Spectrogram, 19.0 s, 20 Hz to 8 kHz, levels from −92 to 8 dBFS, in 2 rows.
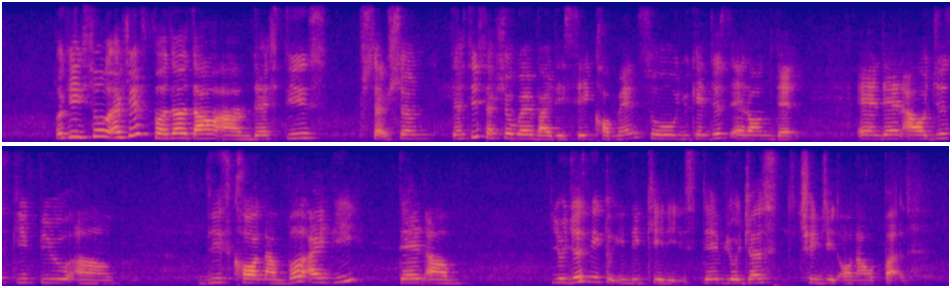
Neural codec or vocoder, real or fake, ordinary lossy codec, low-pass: none; real; none; none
